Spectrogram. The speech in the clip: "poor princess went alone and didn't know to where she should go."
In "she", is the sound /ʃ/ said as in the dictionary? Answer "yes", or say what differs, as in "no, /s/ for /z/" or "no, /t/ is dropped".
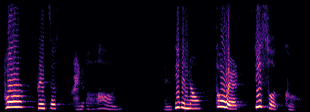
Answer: no, /s/ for /ʃ/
